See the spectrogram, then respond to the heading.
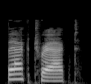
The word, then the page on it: backtracked: British English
